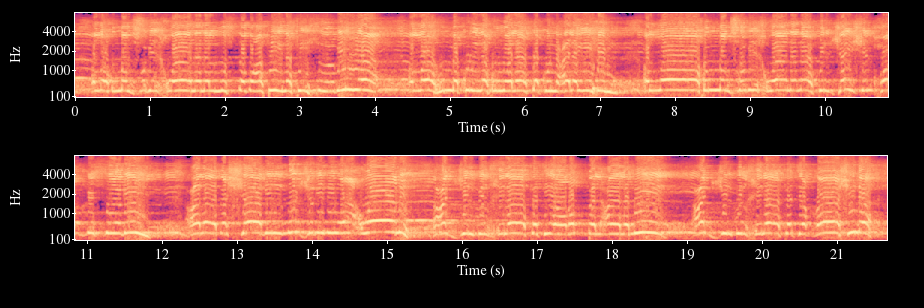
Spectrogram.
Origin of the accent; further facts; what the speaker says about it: Egypt; اللهم ارزق بلدنا مصر حاكما ربانيا صالحا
